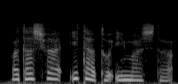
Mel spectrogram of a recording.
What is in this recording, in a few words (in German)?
"ita" japanese accent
